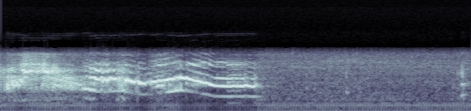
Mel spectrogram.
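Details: Young African grey parrot, six weeks old, chatting after a feed: two seconds of loud, warbling, up-and-down whining notes that rise and dip before stopping abruptly, leaving only a quiet low hum.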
